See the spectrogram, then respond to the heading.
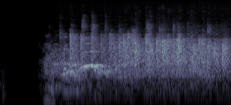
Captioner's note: audience applauding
